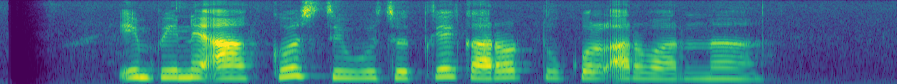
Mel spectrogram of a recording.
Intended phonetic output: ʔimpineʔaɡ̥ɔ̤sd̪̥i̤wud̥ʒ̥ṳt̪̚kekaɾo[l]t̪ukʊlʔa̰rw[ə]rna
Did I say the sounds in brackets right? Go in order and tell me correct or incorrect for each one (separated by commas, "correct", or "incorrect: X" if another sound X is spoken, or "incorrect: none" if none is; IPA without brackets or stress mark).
incorrect: none, incorrect: a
